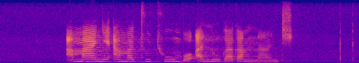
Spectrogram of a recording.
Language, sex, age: South Ndebele, female, 20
